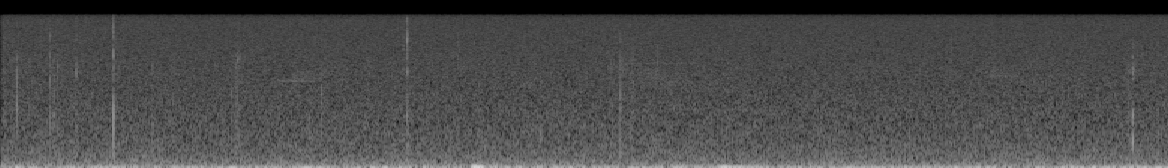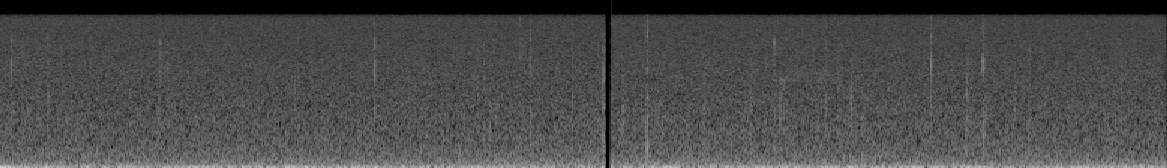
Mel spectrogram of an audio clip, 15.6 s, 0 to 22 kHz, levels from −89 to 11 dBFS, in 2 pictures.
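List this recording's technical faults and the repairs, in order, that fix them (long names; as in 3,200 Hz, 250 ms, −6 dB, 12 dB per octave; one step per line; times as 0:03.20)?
0:11.82–0:11.86: drop-out 44 ms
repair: repair the gap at 0:11.82, 44 ms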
